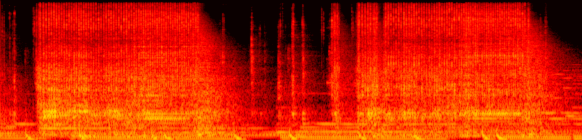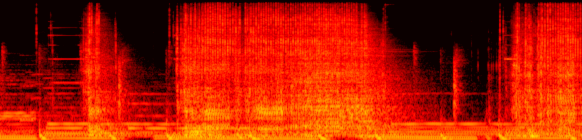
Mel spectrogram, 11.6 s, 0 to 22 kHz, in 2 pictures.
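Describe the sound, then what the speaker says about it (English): Hardware being tightened during assembly of a Lifetime 44-inch portable poolside basketball system: steady mechanical ratcheting and clicking with metallic scraping, close and continuous over a constant background sound. "Now go back and tighten all the hardware from the previous steps."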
